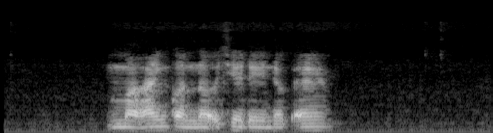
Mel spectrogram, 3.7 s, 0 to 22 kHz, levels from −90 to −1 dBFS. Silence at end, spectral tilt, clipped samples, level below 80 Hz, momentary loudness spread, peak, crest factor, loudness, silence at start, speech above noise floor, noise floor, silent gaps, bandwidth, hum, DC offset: 1.2 s; -7.5 dB/octave; under 0.1%; -58 dBFS; 9 LU; -8 dBFS; 18 dB; -25 LUFS; 0.8 s; 35 dB; -59 dBFS; none; 10.5 kHz; none; under 0.1%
